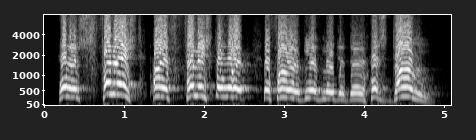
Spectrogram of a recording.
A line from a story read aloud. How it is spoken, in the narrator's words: with a great shout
